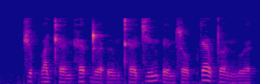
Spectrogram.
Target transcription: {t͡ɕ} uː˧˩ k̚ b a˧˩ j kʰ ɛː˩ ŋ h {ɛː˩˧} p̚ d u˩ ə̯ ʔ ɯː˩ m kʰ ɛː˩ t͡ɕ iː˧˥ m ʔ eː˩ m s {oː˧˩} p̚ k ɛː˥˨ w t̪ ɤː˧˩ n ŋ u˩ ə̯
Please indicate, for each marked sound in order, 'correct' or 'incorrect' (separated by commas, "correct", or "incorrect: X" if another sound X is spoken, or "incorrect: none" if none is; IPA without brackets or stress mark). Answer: correct, incorrect: ɛː˧, correct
